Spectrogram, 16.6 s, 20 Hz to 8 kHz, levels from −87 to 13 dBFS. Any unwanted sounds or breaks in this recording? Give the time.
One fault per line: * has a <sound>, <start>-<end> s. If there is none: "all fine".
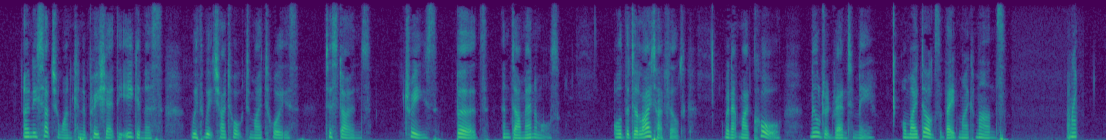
* has a laugh, 16.0-16.2 s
